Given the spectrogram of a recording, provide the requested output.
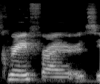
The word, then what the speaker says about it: Greyfriars: Is that how you pronounce it? Greyfriars? – Greyfriars, yeah.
